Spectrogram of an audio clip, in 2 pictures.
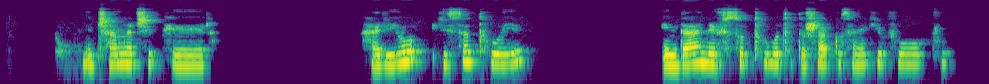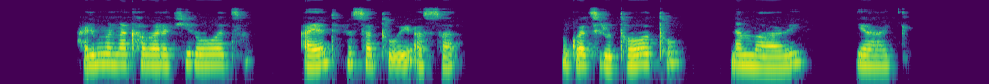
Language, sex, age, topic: Rundi, female, 18-24, agriculture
